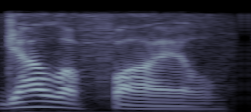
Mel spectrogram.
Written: Gallophile

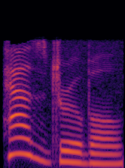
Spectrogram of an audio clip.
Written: Hasdrubal

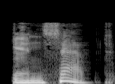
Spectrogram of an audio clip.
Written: incept

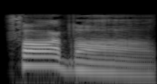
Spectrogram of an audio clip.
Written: phorbol

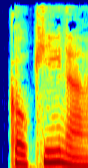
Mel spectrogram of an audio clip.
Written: coquina

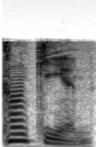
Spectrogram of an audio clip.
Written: conquian

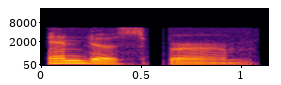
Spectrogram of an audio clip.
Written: endosperm

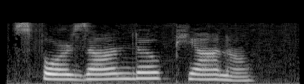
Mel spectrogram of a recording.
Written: sforzando piano

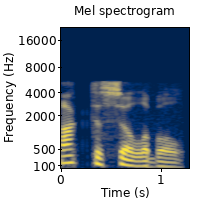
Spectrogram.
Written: octosyllable

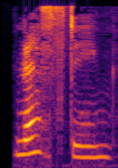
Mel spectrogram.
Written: nesting

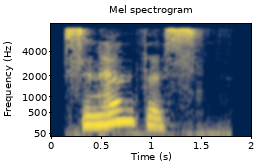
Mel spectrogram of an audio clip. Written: synanthous

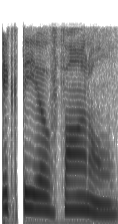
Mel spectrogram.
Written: ichthyofaunal

